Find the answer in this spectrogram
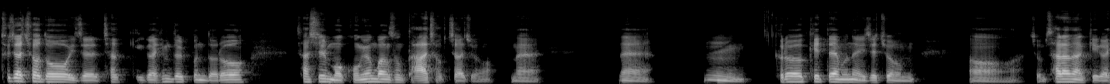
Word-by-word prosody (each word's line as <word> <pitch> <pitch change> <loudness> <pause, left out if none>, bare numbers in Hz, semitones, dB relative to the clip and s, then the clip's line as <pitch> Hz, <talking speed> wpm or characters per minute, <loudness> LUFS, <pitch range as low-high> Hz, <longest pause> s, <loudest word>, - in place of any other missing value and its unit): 투자처도 130 -6 +4
이제 95 -2 -1
찾기가 110 -2 -4
힘들 125 0 -3
뿐더러 110 +2 0 0.5
사실 125 +1 0
뭐 100 -3 +2
공영방송 115 -2 +1
다 - - +4
적자죠. 75 0 -6
네. 75 -3 -6 0.8
네. 85 -5 -4 0.6
음. 90 -7 -4 0.4
그렇기 125 +1 +3
때문에 115 -4 +3
이제 100 +2 -1
좀 90 -4 -4 0.6
어 70 -5 -7
좀 75 - -12
살아남기가 105 -8 +3
105 Hz, 240 characters per minute, -24 LUFS, 90-120 Hz, 0.8 s, 투자처도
